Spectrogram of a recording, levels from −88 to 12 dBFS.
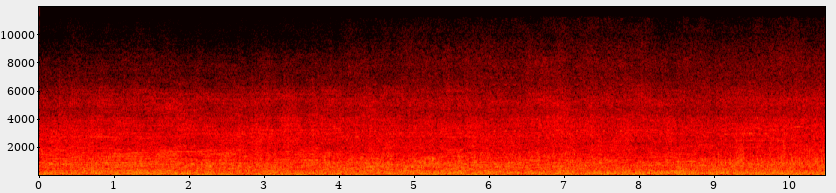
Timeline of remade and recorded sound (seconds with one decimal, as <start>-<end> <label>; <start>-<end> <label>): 0.0-9.0 remade; 9.0-10.5 recorded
